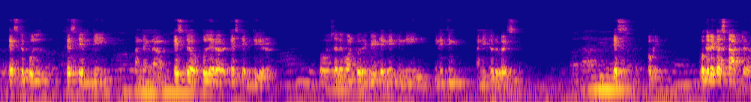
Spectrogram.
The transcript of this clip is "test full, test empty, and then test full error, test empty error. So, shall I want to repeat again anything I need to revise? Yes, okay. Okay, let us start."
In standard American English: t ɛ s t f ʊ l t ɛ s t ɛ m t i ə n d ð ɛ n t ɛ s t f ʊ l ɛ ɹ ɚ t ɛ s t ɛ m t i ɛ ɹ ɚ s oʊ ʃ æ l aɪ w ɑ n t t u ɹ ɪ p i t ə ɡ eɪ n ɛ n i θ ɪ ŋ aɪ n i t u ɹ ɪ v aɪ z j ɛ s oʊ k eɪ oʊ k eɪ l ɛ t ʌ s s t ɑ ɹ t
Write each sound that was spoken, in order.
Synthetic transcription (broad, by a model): t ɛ s t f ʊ l t ɛ s t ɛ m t i ə n d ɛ n t ɛ s t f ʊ l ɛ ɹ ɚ t ɛ s t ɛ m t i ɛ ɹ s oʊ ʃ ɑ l aɪ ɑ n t t u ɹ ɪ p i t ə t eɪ n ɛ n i t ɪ ŋ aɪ n i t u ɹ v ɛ s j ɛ s oʊ k eɪ oʊ k eɪ l ɛ t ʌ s s t ɑ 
